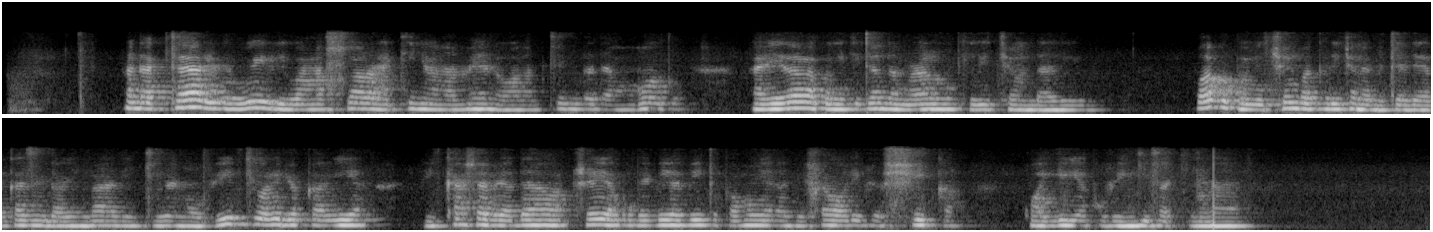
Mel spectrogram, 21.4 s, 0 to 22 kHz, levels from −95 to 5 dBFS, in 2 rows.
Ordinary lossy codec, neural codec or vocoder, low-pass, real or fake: Opus, 24 kbps; codec, 16 kHz in and 24 kHz out, 1 kbps, XY-Tokenizer; 7.2 kHz; fake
